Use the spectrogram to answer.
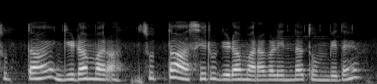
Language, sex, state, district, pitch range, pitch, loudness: Kannada, female, Karnataka, Bangalore, 220-270 Hz, 240 Hz, -17 LUFS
